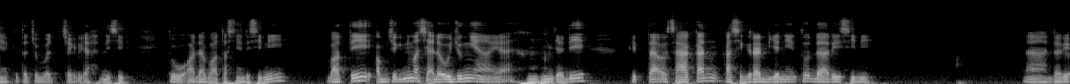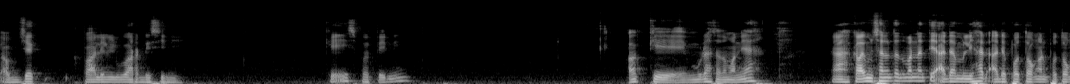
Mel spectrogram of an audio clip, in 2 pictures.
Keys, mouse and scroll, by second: 0.5-1.1 drag, 2.0-2.6 drag, 5.2 ctrl+z, 6.8 click, 8.3 click, 9.4-11.4 ctrl+drag, 13.1 shift+-, 14.7-15.2 drag, 16.1 click, 17.2 shift+-, 18.1 click, 19.7 click, 20.1 click.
